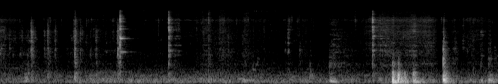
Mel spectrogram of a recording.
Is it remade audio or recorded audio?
recorded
